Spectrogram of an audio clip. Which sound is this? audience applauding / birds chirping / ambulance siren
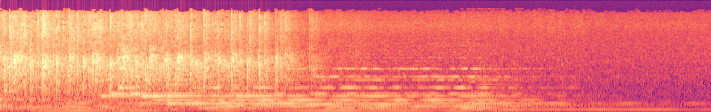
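audience applauding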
